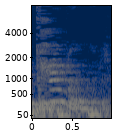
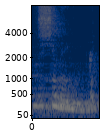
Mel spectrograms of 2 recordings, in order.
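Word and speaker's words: kylling: can we please have some Kyling? Because in the States we pronounce K-Y as Kai. And the lady at the counter was like, you mean shilling?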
